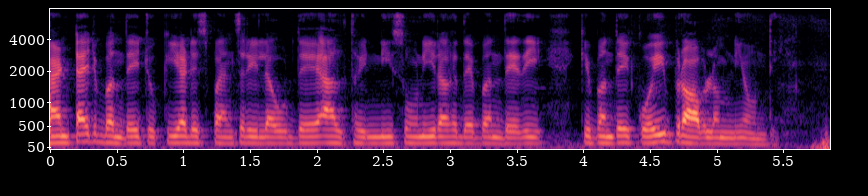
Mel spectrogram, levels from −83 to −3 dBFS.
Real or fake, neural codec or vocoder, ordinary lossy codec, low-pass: real; none; none; 7.2 kHz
